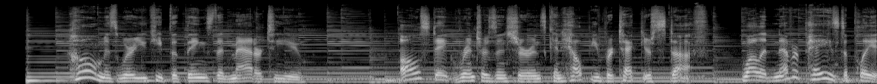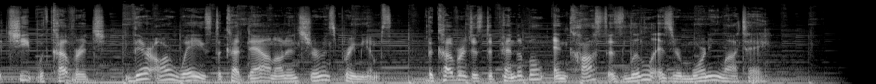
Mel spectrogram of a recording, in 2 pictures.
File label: Corporate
